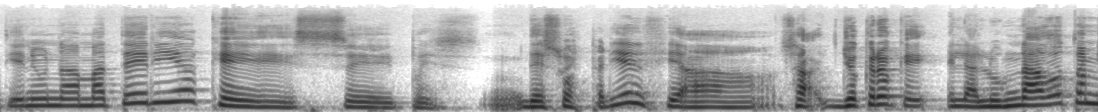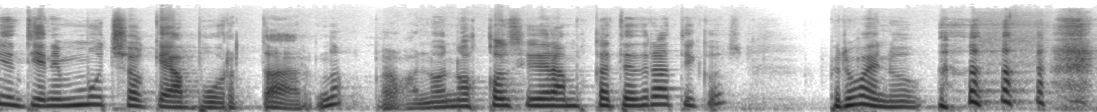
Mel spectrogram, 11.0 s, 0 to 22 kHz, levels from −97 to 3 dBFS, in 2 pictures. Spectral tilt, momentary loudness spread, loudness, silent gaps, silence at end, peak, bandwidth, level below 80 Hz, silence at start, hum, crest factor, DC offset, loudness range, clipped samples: -4.5 dB/octave; 8 LU; -19 LUFS; none; 0 s; 0 dBFS; 15.5 kHz; -48 dBFS; 0.05 s; none; 18 dB; under 0.1%; 3 LU; under 0.1%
